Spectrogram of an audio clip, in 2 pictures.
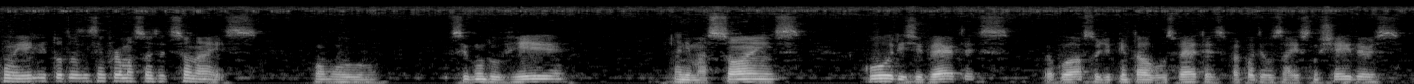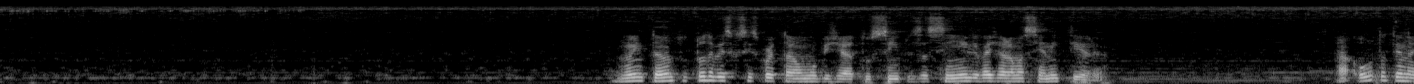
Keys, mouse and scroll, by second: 3.3 click, 5.6 middle click, 10.8 middle click, 17.0 click.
